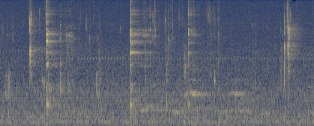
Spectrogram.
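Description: Metal fork clinking and scraping against a plate as food is picked up: five or so sharp clinks, one ringing briefly.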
